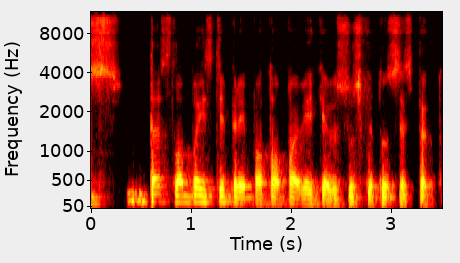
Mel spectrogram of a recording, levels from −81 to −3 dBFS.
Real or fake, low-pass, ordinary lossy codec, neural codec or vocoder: real; 10.8 kHz; Opus, 24 kbps; none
